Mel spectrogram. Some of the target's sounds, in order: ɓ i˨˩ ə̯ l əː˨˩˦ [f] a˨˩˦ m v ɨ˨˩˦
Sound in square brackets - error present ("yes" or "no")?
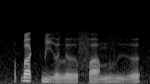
no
